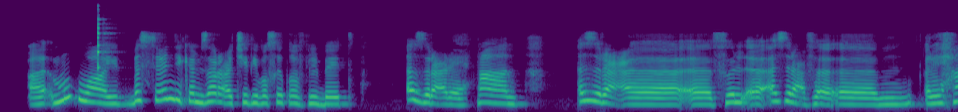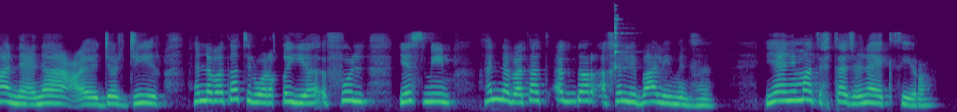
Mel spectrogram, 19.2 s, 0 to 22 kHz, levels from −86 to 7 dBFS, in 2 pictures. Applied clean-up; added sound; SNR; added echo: neural mask model RNNoise.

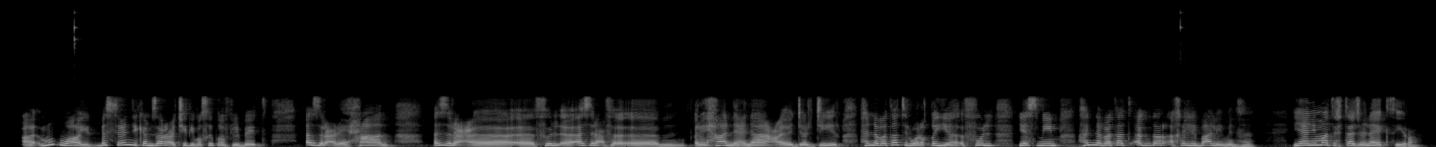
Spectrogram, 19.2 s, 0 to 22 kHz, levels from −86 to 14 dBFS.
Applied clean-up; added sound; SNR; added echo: neural mask model Resemble Enhance denoiser.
